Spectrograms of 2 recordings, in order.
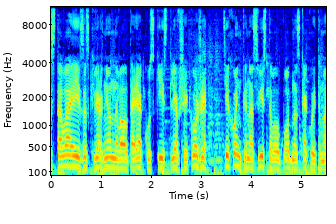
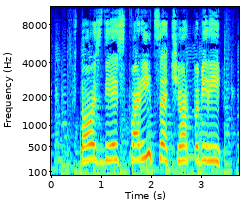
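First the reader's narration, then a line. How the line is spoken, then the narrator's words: Shouted. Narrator (Russian): прокричал он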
